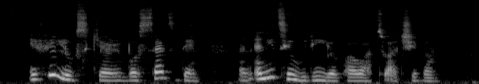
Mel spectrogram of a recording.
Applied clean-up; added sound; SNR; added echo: none; none; none; none.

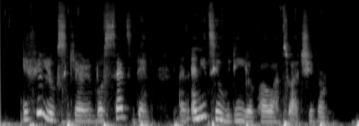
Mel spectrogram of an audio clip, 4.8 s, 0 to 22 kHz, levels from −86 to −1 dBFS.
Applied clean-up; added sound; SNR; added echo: neural mask model Resemble Enhance denoiser.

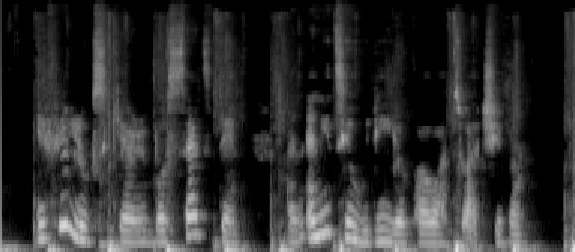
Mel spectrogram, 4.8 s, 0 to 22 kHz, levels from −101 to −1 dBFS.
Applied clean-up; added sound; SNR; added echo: classical method log-MMSE.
